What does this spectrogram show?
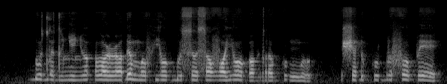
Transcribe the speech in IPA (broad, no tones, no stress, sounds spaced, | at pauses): ɠ u d w ə d o ʎ e ʎ ʊ | lˠ o ɭ ɔ ɗ ə m o f j o ɡ͡b u s ʊ s ɔ v ɔ j o ɠ ɔ ɡ r ɔ kʷ ə ŋ͡m u | ʃ ə ɗ ʊ kʷ ə b ə f o p e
